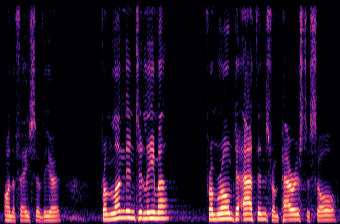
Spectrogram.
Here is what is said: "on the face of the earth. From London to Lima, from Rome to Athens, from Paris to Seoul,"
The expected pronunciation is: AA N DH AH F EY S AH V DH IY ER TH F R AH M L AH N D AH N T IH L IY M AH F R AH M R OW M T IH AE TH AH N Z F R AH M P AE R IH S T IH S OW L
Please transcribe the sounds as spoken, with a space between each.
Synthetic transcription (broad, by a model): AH N DH AH F EY S AH V DH IY ER TH F R AH M L AH N D AH N T IH L IY M AH F R AH M R OW M T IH AE TH AH N Z F R AH M P AE R IH S T IH S OW L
